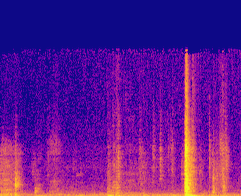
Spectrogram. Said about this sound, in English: Oh, and the door shut?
